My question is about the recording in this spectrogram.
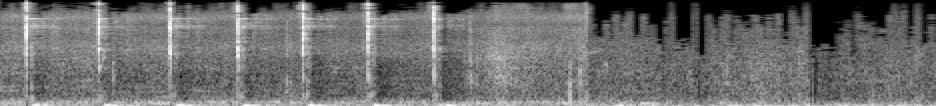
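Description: Hammer blows in a quick, even rhythm, about three a second, that stop a little over two seconds in. Wind then buffets the microphone.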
